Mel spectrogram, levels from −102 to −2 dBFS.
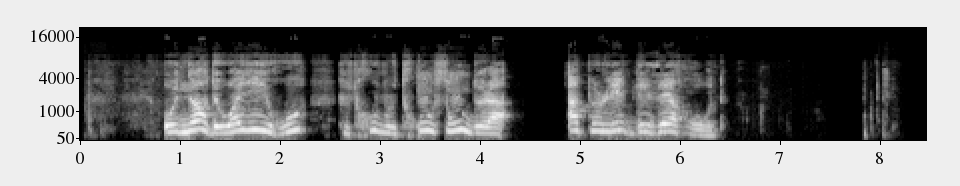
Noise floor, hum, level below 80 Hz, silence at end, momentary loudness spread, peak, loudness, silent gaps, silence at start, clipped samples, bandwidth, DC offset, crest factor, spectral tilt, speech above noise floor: -87 dBFS; none; -64 dBFS; 2.1 s; 14 LU; -2 dBFS; -19 LUFS; 4.44-4.81 s; 0.85 s; under 0.1%; 9.2 kHz; under 0.1%; 20 dB; -4.5 dB/octave; 69 dB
